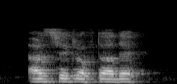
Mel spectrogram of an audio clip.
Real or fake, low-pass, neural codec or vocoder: fake; 5.4 kHz; codec, 16 kHz in and 24 kHz out, 1 kbps, XY-Tokenizer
